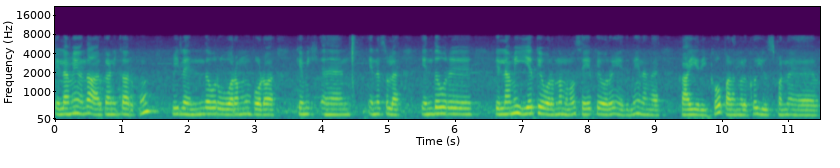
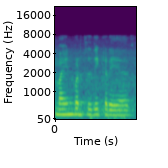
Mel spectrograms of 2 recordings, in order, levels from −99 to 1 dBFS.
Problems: constant background noise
